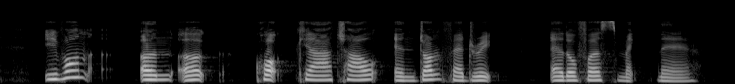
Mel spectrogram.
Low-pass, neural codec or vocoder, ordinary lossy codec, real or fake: none; none; none; real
